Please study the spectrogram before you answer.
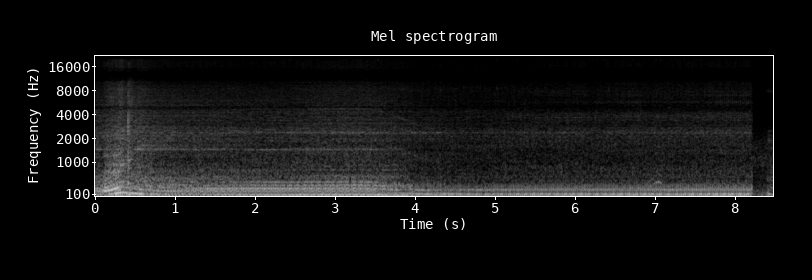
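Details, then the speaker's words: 1988 Yamaha FZR 1000, carbs rebuilt with larger Dyna Jet needles, Mikuni pilots adjusted, 3D-printed velocity stacks, new higher-flow fuel pump, methanol-free gas; cold start: catches with a rev blip, settles to steady even idle, no misses; running great. "And basically the thing is running great. Absolutely phenomenal."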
